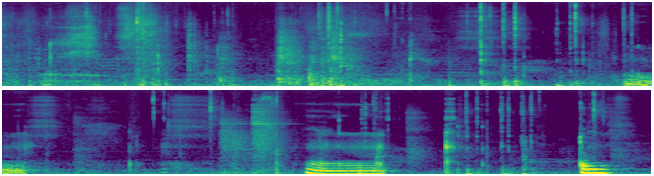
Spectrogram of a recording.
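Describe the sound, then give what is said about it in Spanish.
Someone types on a computer keyboard in a run of quiet, irregular key clicks, with a few brief vocal sounds between the bursts of typing. “Si quiere, yo lo escribo. Lo tecleo.”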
